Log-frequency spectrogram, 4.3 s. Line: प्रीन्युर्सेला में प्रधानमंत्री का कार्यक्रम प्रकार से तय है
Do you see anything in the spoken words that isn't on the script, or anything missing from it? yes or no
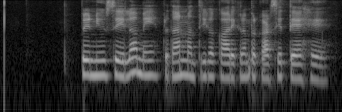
no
